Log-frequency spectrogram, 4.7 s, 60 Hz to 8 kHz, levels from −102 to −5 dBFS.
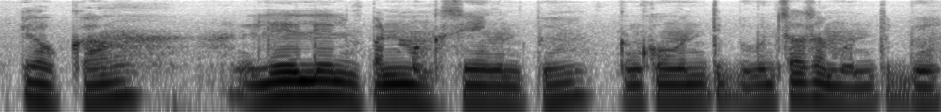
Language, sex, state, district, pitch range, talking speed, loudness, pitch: Wancho, male, Arunachal Pradesh, Longding, 95-110 Hz, 205 wpm, -16 LUFS, 100 Hz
